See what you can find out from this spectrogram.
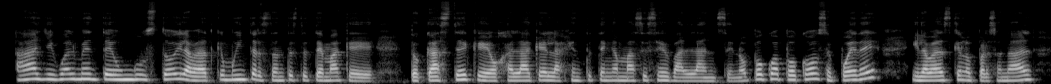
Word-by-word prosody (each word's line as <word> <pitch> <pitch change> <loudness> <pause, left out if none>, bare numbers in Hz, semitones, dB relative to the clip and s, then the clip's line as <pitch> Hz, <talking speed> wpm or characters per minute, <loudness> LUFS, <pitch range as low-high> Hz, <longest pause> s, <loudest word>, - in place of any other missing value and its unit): Ay, 235 +3 +1
igualmente 240 0 +2
un 225 0 +5
gusto, 225 +1 0
y 250 - 0
la 220 -4 +5
verdad 180 -1 +3
que 220 - -5
muy 215 +1 +2
interesante 200 -4 -1
este 195 -1 -7
tema 185 0 0
que 160 -4 -2 0.3
tocaste, 185 +5 +2
que 195 -5 +1
ojalá 175 +1 +1
que 190 +2 0
la 180 -2 0
gente 180 +3 -7
tenga 185 -1 -3
más 180 0 -2
ese 190 0 -2
balance, 160 -2 -4
¿no? 165 +3 -5
Poco 235 +2 +1
a 245 - 0
poco 230 +3 +1
se 235 -6 -5
puede, 230 - +1 0.3
y 190 - -3
la 185 - +5
verdad 185 +1 +3
es 190 - -17
que 210 - -2
en - - -2
lo 190 -1 -2
personal 180 +5 -2
190 Hz, 210 wpm, -21 LUFS, 180-225 Hz, 0.3 s, un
